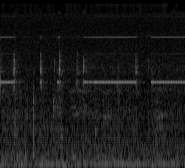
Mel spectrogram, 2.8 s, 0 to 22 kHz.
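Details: Polaris RZR power steering relay energised by a 12-volt bench power supply: the meter gives a steady continuity beep with short breaks, so the relay switches properly and tests good.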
